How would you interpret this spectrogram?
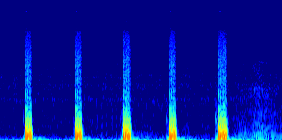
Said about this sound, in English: So if I just tap the pad, it's going to sound like this.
